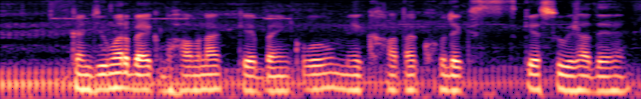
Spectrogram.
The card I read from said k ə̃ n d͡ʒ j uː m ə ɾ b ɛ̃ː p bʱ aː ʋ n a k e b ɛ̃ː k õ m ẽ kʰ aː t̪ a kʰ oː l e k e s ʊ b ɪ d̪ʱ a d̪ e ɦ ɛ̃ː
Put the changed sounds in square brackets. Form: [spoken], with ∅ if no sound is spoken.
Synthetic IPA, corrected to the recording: k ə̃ n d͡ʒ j uː m ə ɾ b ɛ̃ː [k] bʱ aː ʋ n a k e b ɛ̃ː k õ m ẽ kʰ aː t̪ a kʰ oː l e k e s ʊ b ɪ d̪ʱ a d̪ e ɦ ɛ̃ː

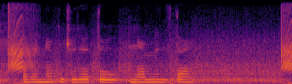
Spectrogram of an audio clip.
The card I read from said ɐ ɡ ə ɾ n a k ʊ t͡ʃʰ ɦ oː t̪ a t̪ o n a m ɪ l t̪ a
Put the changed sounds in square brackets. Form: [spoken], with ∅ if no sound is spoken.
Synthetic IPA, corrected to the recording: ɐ ɡ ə ɾ n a k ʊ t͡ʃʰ ɦ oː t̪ a t̪ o n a m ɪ l t̪ a

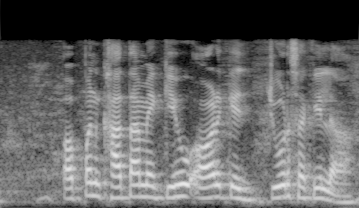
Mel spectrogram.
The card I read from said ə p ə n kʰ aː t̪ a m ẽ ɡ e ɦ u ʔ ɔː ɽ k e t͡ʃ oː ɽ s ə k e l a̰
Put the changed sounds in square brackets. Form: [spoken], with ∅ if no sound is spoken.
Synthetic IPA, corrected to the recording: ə p ə n kʰ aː t̪ a m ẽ [k] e ɦ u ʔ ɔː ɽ k e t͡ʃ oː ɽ s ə k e l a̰

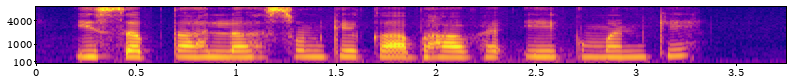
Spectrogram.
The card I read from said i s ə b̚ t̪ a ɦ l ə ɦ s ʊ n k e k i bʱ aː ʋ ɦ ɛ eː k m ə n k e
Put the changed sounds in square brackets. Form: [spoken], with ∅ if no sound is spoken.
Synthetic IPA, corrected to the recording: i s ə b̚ t̪ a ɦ l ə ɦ s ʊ n k e k [a] bʱ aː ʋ ɦ ɛ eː k m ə n k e

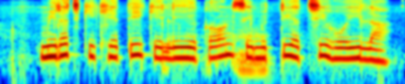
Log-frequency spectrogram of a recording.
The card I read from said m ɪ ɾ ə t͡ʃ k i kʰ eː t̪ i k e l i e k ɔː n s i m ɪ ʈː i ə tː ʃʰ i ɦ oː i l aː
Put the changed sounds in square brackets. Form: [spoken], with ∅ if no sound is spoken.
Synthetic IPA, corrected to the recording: m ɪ ɾ ə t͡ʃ k i kʰ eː t̪ i k e l i e k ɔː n s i m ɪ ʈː i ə tː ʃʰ i ɦ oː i l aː

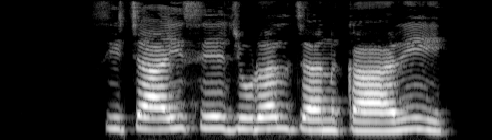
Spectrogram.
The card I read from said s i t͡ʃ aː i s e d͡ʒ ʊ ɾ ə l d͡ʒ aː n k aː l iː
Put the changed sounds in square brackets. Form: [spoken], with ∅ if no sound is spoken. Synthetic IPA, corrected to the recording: s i t͡ʃ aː i s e d͡ʒ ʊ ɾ ə l d͡ʒ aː n k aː [ɾ] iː

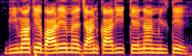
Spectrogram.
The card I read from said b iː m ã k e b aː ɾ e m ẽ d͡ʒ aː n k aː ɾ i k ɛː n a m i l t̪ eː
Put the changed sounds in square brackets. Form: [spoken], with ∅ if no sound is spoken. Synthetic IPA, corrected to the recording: b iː m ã k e b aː ɾ e m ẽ d͡ʒ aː n k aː ɾ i k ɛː n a m [ɪ] l t̪ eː

